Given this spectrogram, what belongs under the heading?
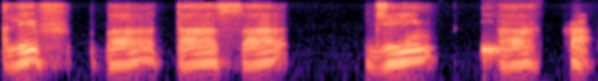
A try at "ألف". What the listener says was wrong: Here it is alif. There is no prolongation. No, you have to limit it. ALIF, not ALEEF.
